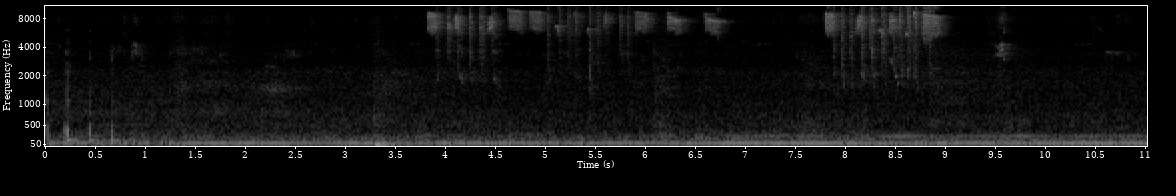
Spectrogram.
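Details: Hummingbirds in a flower garden give thin, very high squeaky chips in two quick bursts a few seconds apart, over a steady low rumbling hum.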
